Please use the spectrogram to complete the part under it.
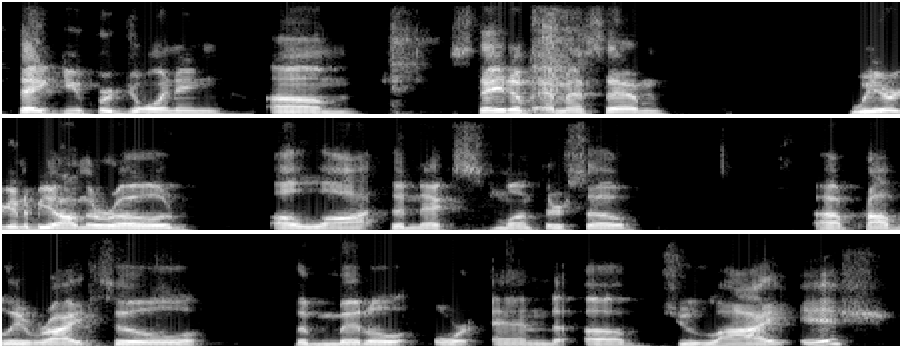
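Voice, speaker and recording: A man with a somewhat high, slightly bright voice hosts an RC car channel livestream from a cluttered warehouse. He talks to viewers loosely and keeps restating what he says.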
